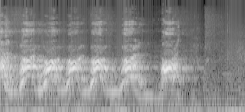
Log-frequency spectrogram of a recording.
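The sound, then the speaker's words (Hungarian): A dog barks in a quick run of about six high, yappy, loud barks, each with a rising-then-falling pitch, with no voices alongside. “Ez természetesen nem Messi volt, hiszen ő jól nevelt kutyaként egy trükk segítségével időnként még tapsolt is elében.”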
